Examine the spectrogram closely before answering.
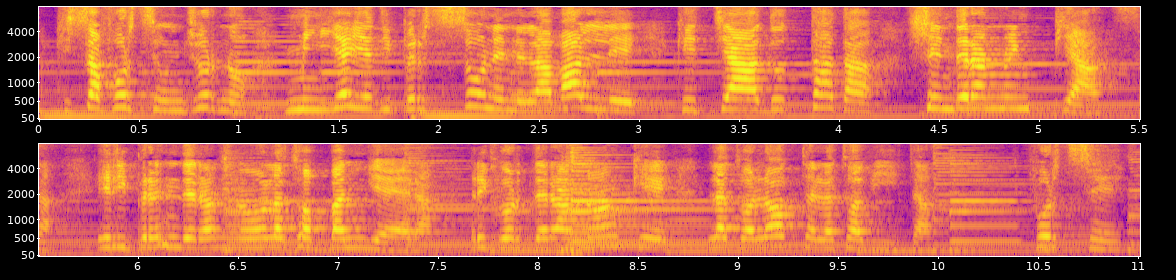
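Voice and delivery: usual speaking voice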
